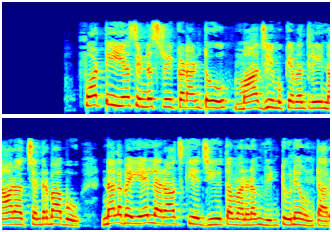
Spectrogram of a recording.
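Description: An elderly man speaks forcefully into a microphone over a loudspeaker.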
